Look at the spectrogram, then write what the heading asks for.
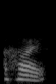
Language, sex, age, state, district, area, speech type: Assamese, female, 30-45, Assam, Sonitpur, rural, conversation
